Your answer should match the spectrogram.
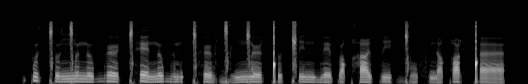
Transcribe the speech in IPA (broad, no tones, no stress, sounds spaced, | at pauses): p ɯ ǀ ɯ ŋ͡ǀ ɯ n ɯ b ø ǀʰ e n ɯ b e m ǀʰ ø v ɡ͡ǀ i ŋ͡ǀ ø ǃ ɯ ǁ i n b e p ø qʰ i p i ɡ͡ǀ o f n e q ø ǃ æ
